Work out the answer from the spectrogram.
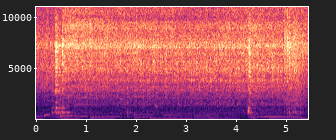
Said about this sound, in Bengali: সজনে ডাঁটা আর আলুটা ভালো করে কষিয়ে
